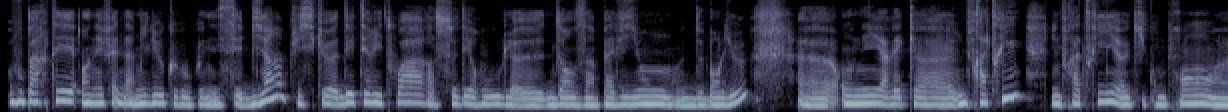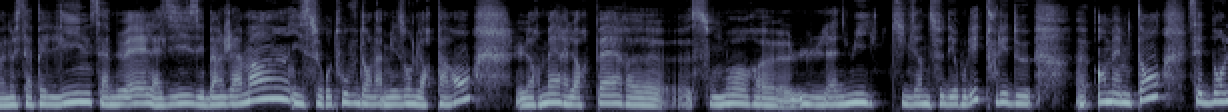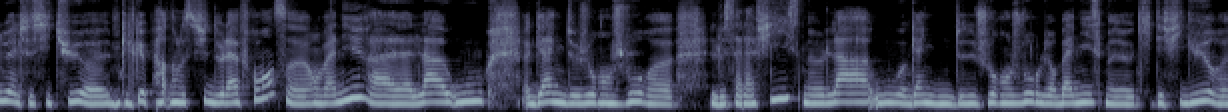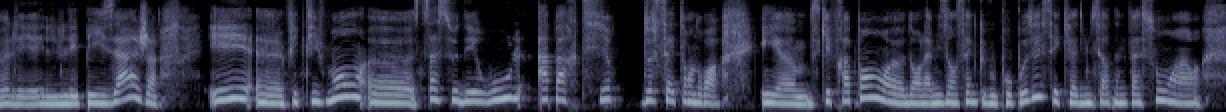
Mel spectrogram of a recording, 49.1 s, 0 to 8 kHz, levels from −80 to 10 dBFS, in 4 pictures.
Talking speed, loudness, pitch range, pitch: 165 wpm, -26 LUFS, 150-190 Hz, 170 Hz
